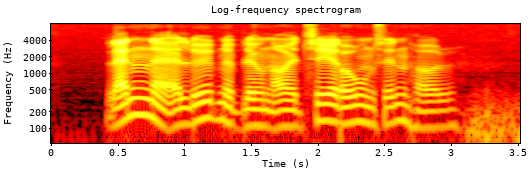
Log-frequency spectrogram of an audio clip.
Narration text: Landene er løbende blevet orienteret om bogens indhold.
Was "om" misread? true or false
true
